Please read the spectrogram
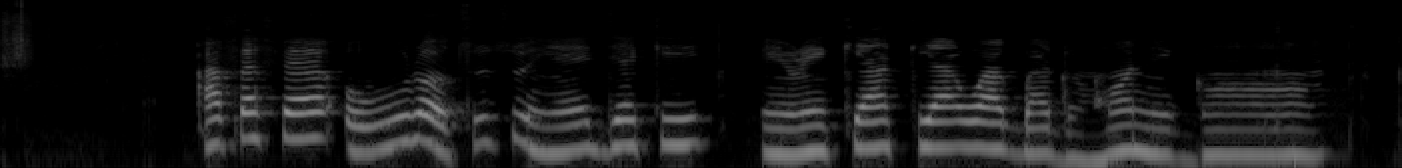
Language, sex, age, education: Yoruba, female, 30-45, tertiary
